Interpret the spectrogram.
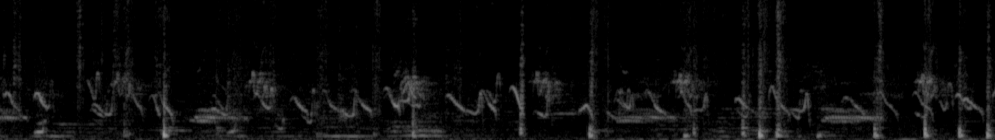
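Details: A brood of grey francolin chicks calling: clear, high peeps that swoop up and down, several overlapping, with regular sharp clicks and knocks between them.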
